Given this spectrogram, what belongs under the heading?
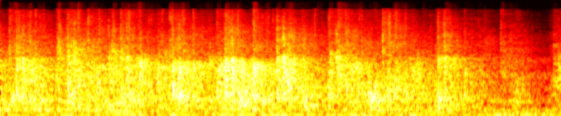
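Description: An audience at an alumni association awards event breaks into steady, dense applause, many hands clapping together throughout, fairly close and full.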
